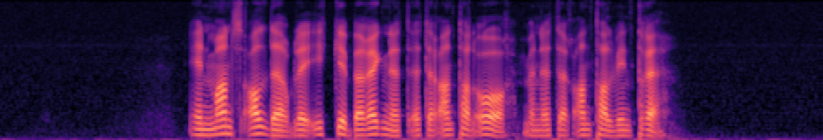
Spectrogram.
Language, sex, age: Norwegian, male, 36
